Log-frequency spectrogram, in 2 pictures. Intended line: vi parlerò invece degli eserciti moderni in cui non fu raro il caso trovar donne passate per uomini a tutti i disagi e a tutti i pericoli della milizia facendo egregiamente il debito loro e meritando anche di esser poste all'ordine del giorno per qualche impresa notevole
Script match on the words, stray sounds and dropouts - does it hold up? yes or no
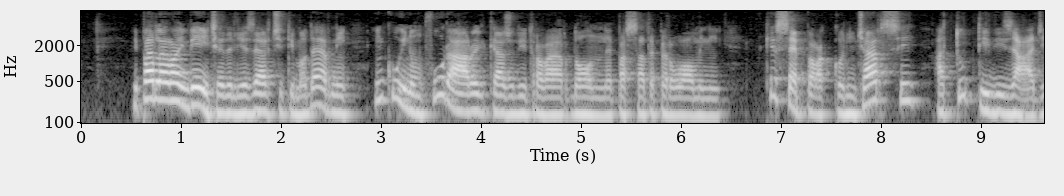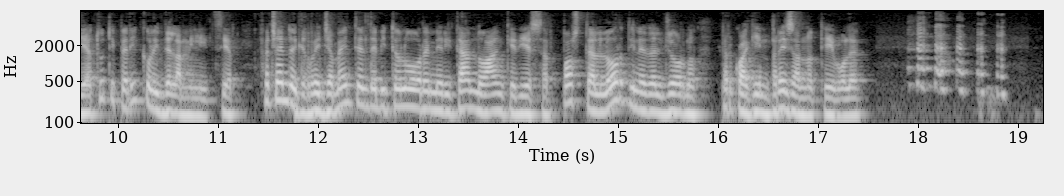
no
